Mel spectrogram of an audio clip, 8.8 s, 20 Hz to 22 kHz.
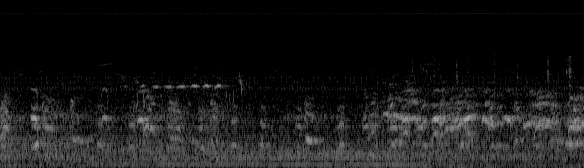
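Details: Segugio Italiano hounds, Sofiko, Evros, 12 June 2021: quieter, more distant baying with scattered yelps that swell into a louder run of bays near the end, over a low background hum.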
